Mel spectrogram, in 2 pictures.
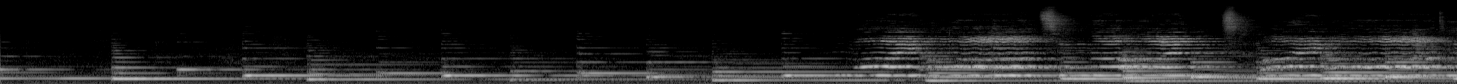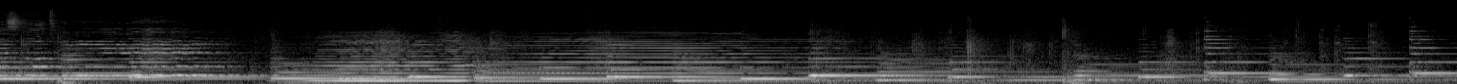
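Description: Slow classical music for pedal harp, cello and male voice: the harp plucks sparse single notes over long-held cello notes, and a male singer holds a long, wavering sung line from about a third of the way in to just past the middle.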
